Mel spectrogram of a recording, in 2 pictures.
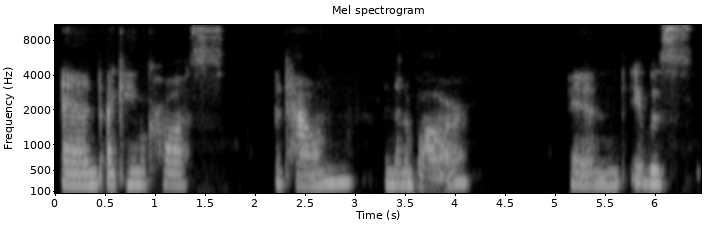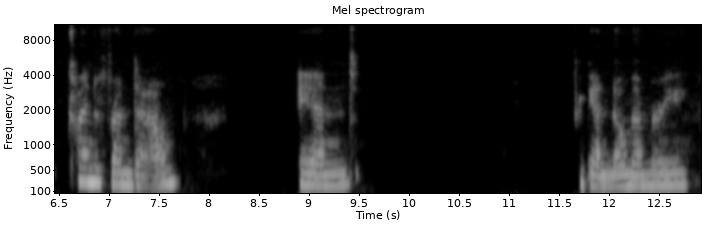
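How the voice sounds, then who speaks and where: A woman playing a gentle, polite frost demon with no memory, speaking softly and hesitantly in an in-character ASMR-style Q&A. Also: fairly high pitch, fairly even intonation, very slow, gravelly, pauses often, full character voice. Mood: hesitant, wistful. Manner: hesitant, soft-spoken, slips into whispers. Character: gentle, polite amnesiac frost-powered demon woman, reborn from long ago. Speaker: streamer answering viewer questions in character. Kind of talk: semi-ASMR in-character Q&A, soft improvised chat.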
